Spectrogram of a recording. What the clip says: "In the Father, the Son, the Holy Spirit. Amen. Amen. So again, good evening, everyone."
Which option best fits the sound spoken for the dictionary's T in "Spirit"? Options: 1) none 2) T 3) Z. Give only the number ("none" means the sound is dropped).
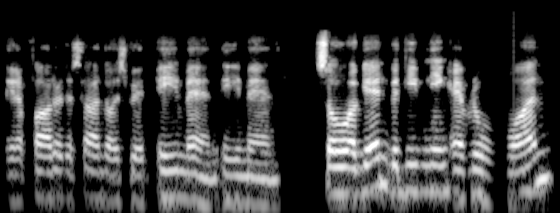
1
